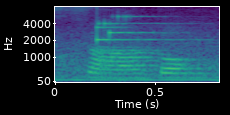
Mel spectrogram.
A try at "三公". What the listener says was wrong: 发 音 不 一 样 。 对 ， 你 是 讲 沙 嘛 ， 技 能 沙 嘛 ， 它 是 三 ， 对 ， 要 闭 起 来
